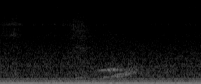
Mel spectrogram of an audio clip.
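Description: Quiet room tone with a steady low electrical hum. About a second in comes one brief, faint pitched sound that bends in pitch.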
